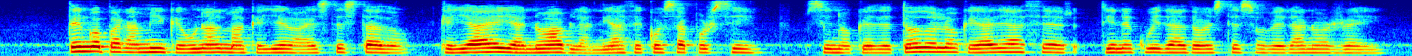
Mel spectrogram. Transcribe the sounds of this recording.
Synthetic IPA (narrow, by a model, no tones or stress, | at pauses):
t̪e̞ŋɡo̞paɾamike̞unalmake̞ʝe̞ɣ̞ae̞st̪eːst̪aðo̞ | ke̞ʝae̞ʝano̞aβlaniaθe̞ko̞sapo̞ɾsi | sino̞ke̞ðe̞t̪o̞ð̞o̞lo̞ke̞aðe̞aθe̞ɾt̪je̞ne̞kwiðaðo̞e̞st̪e̞so̞β̞e̞ɾano̞re̞j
